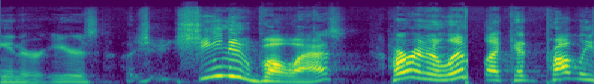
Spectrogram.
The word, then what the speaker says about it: Boaz: say his name was how do you say it in your Hebrew tongue Buzz and the booze Boaz that's it Naomi hears the name ringing in her ears she knew Boaz her an Olympic had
